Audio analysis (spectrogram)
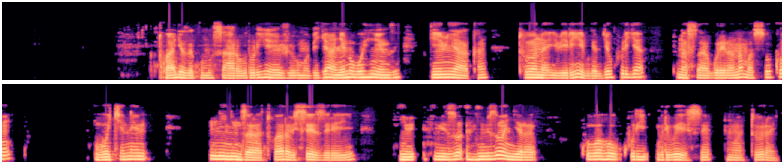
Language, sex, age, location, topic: Kinyarwanda, male, 18-24, Nyagatare, agriculture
